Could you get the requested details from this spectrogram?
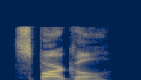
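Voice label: "sparkle", English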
